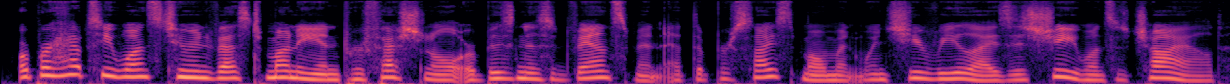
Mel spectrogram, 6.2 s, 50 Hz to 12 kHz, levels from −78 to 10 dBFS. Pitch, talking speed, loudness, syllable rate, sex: 200 Hz, 225 wpm, -17 LUFS, 6.6 syllables/s, female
